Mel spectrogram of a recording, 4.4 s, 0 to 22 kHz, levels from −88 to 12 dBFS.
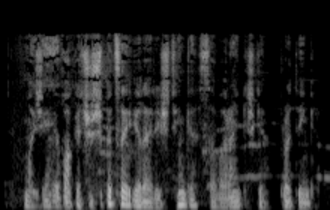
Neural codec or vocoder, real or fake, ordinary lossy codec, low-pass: none; real; MP3, 48 kbps; 14.4 kHz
